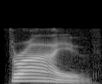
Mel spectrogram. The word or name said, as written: thrive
